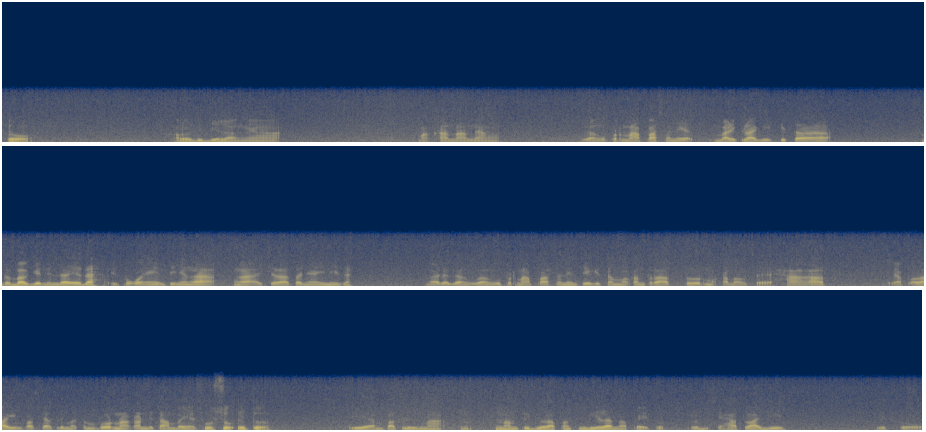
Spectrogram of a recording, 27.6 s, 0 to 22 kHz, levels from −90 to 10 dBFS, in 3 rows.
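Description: Nothing goes wrong here; the room's background noise sits about 21 dB below the speech, and the call codec's top end stops around 8 kHz, which is just how the line carries it.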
